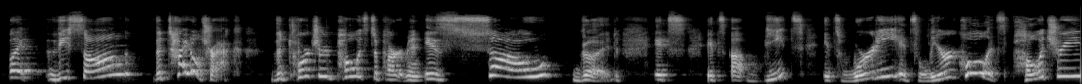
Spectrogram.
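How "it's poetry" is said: voice cracking up high on the word. Reviewing an album's title track, voice cracking. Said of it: "I don't know why my voice just cracked".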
